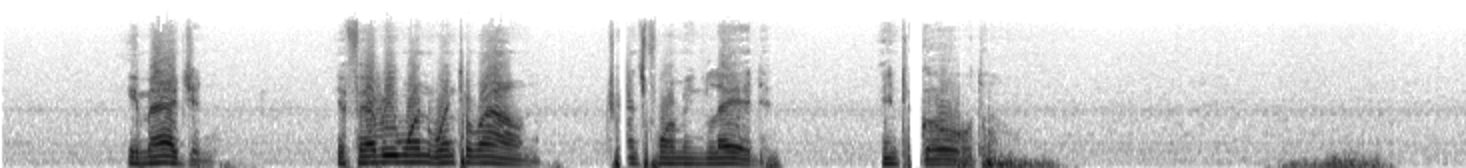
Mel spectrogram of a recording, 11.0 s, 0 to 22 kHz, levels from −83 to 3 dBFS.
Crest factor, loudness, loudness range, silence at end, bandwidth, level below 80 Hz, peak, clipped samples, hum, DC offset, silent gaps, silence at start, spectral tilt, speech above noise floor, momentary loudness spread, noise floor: 14 dB; -11 LUFS; 11 LU; 0.65 s; 13 kHz; -32 dBFS; 0 dBFS; under 0.1%; none; under 0.1%; none; 0.95 s; -7.5 dB/octave; 41 dB; 21 LU; -51 dBFS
